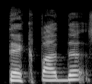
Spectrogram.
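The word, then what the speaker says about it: TeXpad: Mac, Mac Tech, scritto Mac Tex, è una distribuzione di LaTeX per Mac, va benissimo, e TechPad, scritto TechPad, anche questo, la X si legge sempre K quando si parla di LaTeX, ehm, è il nostro editor preferito in assoluto su tutte le piattaforme.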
